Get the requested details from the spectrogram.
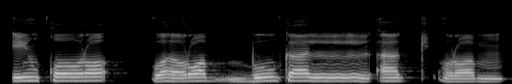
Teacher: یہاں پر را کو موٹا پڑھا جائے گا، وربک الاکرم، را کو پھر موٹا پڑھیں گے۔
